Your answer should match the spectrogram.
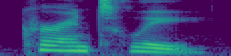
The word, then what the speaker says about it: currently: currently in midtown again i did not hear the release of this tea that would be currently I heard currently with a stop that to stop T currently currently and in this three-syllable word i noticed that stress is on the first syllable ker ker currently currently in Midtown currently in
